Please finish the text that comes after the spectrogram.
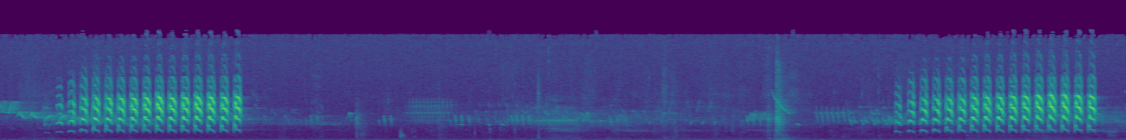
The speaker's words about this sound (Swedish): Göktyra, ska vi lyssna på den fram och tillbaka? Jag letar upp den här snabbt.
